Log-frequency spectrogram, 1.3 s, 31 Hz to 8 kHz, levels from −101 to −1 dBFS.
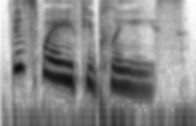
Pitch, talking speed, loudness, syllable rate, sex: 225 Hz, 230 wpm, -16 LUFS, 5.4 syllables/s, female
